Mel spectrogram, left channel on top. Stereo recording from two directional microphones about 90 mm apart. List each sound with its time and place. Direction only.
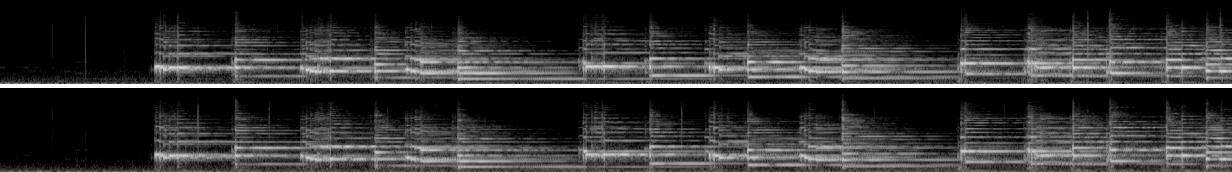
1.5 s music: 30° left (ahead or behind)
